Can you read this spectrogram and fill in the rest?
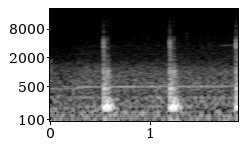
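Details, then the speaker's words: Vevor diesel heater starting up: sharp, even ticks about every two-thirds of a second as the fuel dosing pump pulses normally, fan beginning to speed up after glow plug heating (drawing about 190 watts); normal fuel pump ticking. "There's the fuel pump. You can hear that ticking away, and I can hear the fan starting to increase a little bit."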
